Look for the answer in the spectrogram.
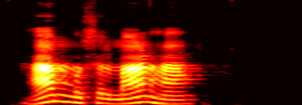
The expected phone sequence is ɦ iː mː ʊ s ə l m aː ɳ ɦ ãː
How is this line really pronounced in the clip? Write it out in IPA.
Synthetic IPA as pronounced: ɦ aː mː ʊ s ə l m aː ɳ ɦ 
